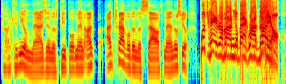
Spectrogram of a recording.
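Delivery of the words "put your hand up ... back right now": loud, high barking Southern cop. Retold or imitated. Streamer imitating a Southern cop yelling at a suspect. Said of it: "God, that voice".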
